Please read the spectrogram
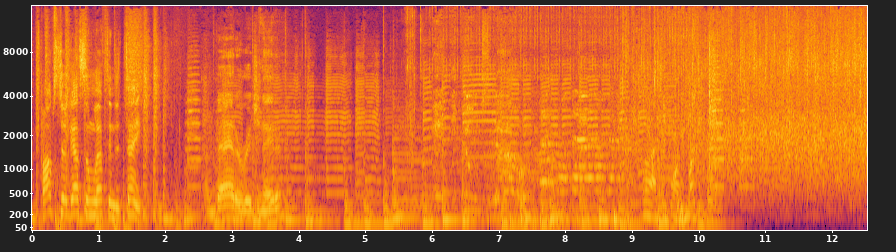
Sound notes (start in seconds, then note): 5.9 chatter; 10.5 applause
